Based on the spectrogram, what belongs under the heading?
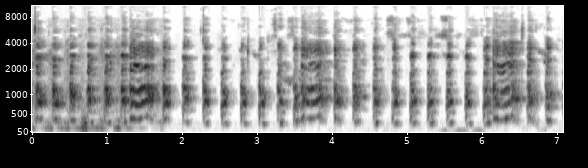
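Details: Hen cackling loudly: a rapid run of harsh, nasal clucks repeated several times a second, the first two seconds denser and overlapping, with a low hum beneath the opening.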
